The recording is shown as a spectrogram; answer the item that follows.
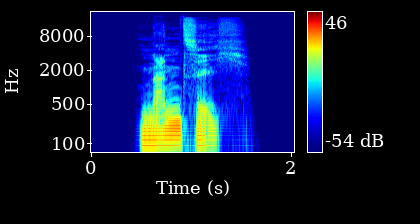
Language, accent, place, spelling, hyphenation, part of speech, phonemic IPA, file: German, Germany, Berlin, Nanzig, Nan‧zig, proper noun, /ˈnant͡sɪç/, De-Nanzig.ogg
- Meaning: Nancy (a city in Meurthe-et-Moselle department, Grand Est, France)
